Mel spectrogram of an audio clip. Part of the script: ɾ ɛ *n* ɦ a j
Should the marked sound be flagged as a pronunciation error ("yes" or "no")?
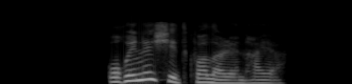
no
